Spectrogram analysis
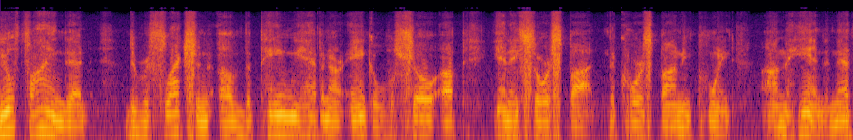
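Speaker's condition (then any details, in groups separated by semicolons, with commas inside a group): No condition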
